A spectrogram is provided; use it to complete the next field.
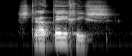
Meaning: strategic
- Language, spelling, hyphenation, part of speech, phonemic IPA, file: Dutch, strategisch, stra‧te‧gisch, adjective, /ˌstraːˈteː.ɣis/, Nl-strategisch.ogg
